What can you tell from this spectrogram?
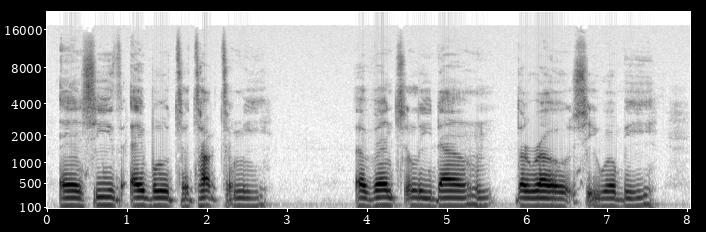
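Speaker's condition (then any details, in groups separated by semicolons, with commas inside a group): Cerebral palsy; affects movement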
